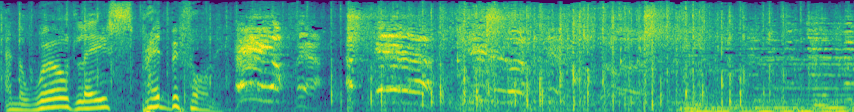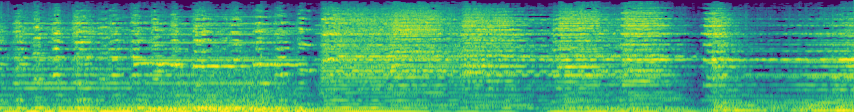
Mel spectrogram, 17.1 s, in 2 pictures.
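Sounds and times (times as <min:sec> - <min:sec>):
horses' hooves clattering along a road: 0:00.0 - 0:09.6
speech: 0:00.1 - 0:02.4
sustained orchestral music: 0:06.9 - 0:17.0.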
